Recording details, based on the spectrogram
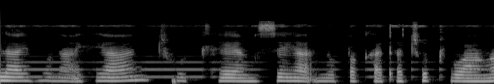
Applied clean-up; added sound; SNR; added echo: neural mask model RNNoise.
